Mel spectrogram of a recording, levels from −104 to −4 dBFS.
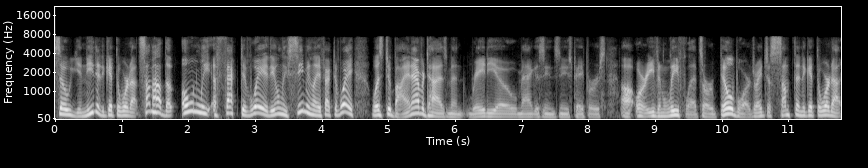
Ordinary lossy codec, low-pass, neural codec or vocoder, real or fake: MP3, 64 kbps; 7.2 kHz; none; real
